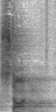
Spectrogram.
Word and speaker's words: Staunton: To which I said, "I think it's actually pronounced Staunton."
